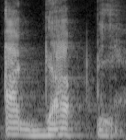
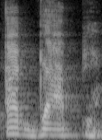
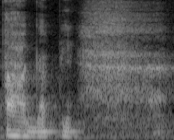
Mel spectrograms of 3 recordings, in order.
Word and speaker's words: agape: muito cheia carregada de agape agape amor de Deus a pronúncia é agape mesmo tá bom não é Ágape Ágape a gente está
